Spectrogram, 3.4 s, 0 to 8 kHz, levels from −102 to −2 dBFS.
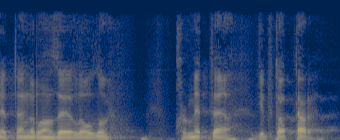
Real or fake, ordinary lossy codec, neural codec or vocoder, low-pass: fake; none; codec, 16 kHz, 1 kbps, FreqCodec, larger model; 7.2 kHz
